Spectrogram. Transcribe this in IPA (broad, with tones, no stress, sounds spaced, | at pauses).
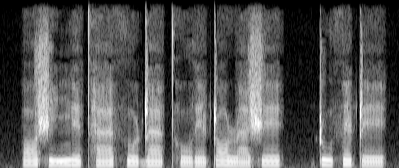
ɒ˨˩˦ ʃ i˩ ŋ e˧˩ t̪ʰ æ˨˩˦ θ o˧˩ ɖ æ˧˩ t̪ʰ o˩ ɾ e˩ ʈ ɒ˦ ɹ æ˩ ʃ e˦ | ʈ u˧˩ θ e˦ ʈ e˩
